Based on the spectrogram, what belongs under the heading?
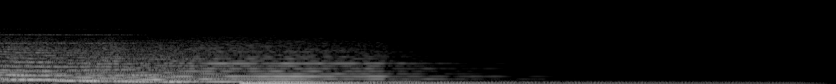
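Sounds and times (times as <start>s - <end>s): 
world music: 0.0s - 5.4s.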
